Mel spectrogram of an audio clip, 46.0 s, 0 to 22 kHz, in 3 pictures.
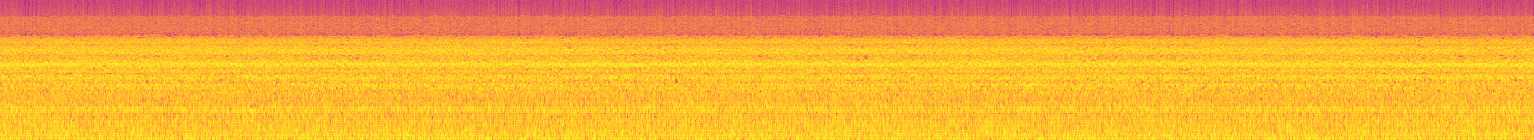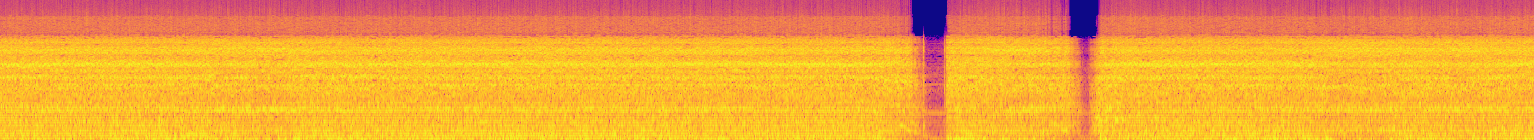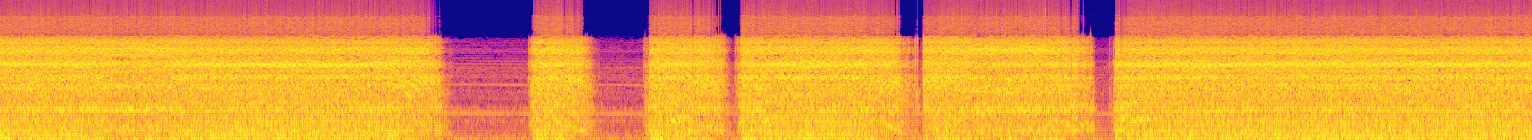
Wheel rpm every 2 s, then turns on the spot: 230, 230, 230, 220, 230, 240, 230, 220, 230, 220, 230, 210, 100, 180, 210, 220, 210, 100, 50, 120, 130, 200, 220.
none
